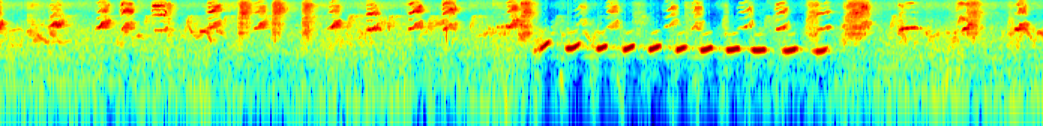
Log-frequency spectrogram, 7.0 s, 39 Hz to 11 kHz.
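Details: A hand-raised young bulbul on a balcony begs at 8 am on its fourth day in care. Hungry, it flaps its wings and gives sharp, rapid chirps and a run of about ten even notes amid other bright chirps.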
